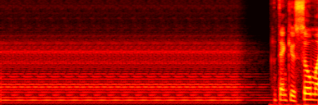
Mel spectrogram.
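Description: A synthesized cello plays a steady low note.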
